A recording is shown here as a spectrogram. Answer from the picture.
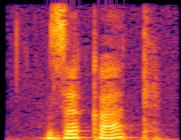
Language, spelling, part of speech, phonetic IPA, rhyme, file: Russian, закат, noun, [zɐˈkat], -at, Ru-закат.ogg
- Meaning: 1. sunset 2. decline 3. west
